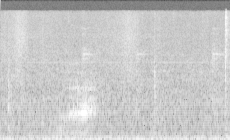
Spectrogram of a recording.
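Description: Faint clicks of laptop keys or a trackpad over a steady low room rumble, with a brief mid-pitched sound just under a second in.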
